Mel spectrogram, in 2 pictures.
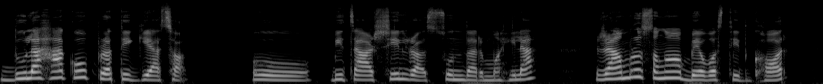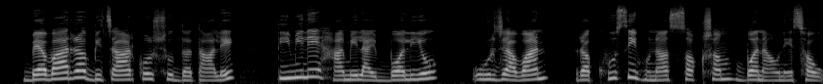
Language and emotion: Nepali, neutral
